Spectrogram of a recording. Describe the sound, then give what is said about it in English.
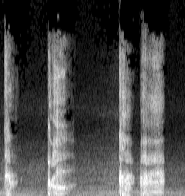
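A person imitates a regular-sized eagle perched on a rock coughing, with four raspy, throaty bursts in an uneven rhythm, the last two close together, loud with no other talking. “I walk up to the eagle. Where is Den? And it, it kind of just like coughs”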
